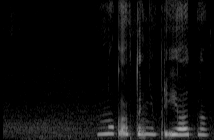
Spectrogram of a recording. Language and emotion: Russian, sad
